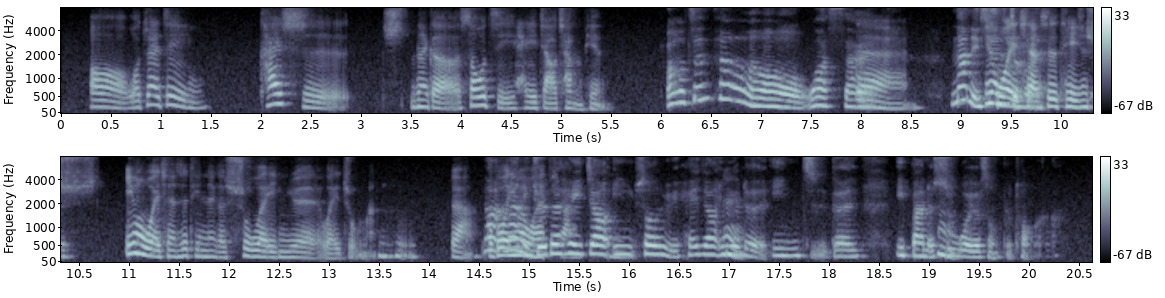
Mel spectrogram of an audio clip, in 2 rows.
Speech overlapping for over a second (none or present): present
